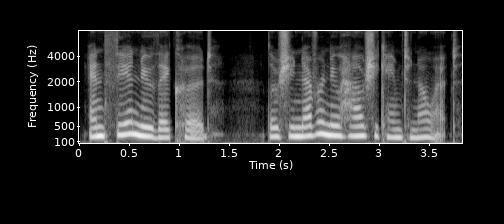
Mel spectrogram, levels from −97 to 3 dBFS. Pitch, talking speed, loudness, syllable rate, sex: 235 Hz, 220 wpm, -15 LUFS, 5.1 syllables/s, female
